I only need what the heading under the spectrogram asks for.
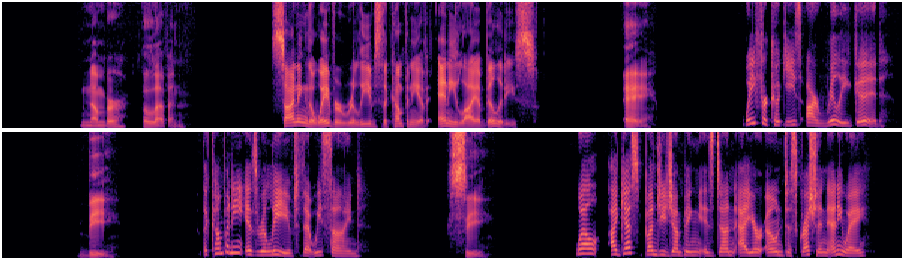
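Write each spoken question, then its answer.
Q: Signing the waiver relieves the company of any liabilities.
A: C: Well, I guess bungee jumping is done at your own discretion anyway.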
